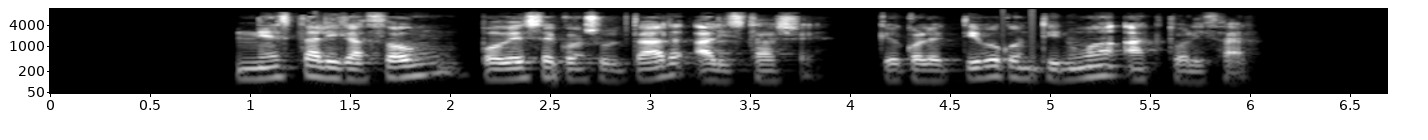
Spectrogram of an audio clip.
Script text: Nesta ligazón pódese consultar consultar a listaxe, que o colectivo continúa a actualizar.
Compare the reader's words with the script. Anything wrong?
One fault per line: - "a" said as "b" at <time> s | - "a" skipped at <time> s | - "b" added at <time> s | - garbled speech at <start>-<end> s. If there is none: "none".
- "consultar" skipped at 3.1 s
